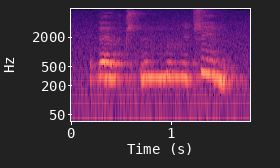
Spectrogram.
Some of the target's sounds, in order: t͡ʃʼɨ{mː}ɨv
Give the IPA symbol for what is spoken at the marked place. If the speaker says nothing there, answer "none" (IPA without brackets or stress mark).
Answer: mː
